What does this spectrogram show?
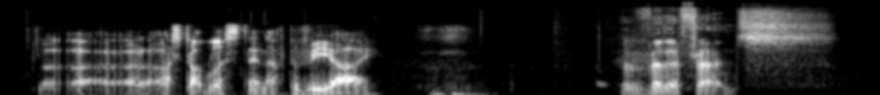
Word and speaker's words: Villefranche: Villefranche. I would assume the Vil is silent. The E is silent, so it would just be Vil.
